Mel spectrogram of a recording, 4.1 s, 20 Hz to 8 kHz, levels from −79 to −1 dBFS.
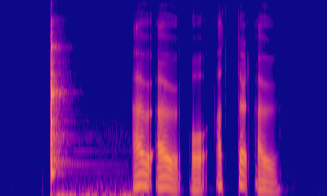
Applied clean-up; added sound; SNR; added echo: none; Bowed string instrument; -3 dB; none.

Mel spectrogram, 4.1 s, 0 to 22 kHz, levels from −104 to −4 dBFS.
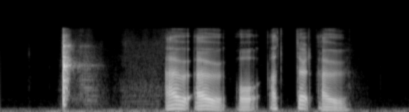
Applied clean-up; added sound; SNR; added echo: neural diffusion model UNIVERSE++.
